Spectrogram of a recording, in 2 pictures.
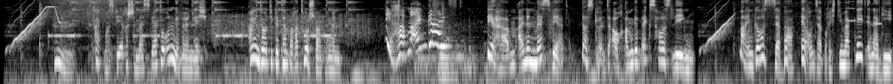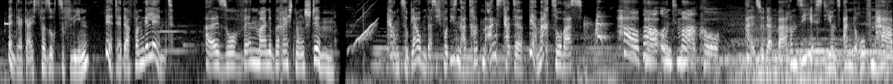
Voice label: male german cartoon; ideasonora

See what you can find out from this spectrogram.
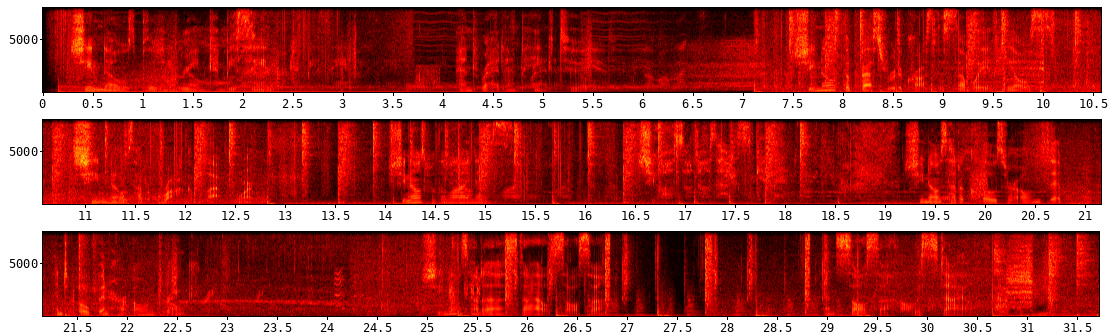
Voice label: female american english story comercial

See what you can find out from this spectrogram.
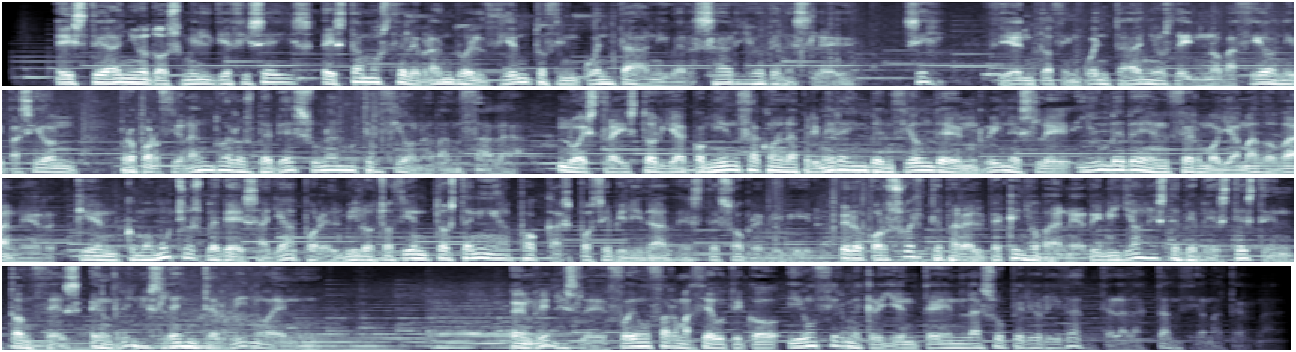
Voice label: male spanish internal comercial; ideasonora

